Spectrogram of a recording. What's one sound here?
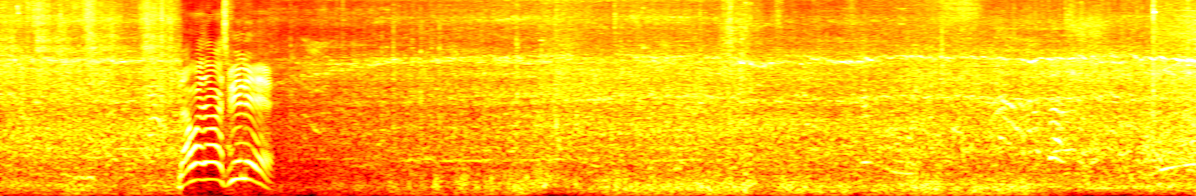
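A small electric motor of a child's ride-on car whirs softly.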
